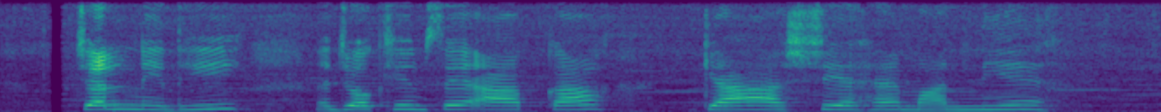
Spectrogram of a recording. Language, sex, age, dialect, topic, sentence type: Hindi, female, 60-100, Hindustani Malvi Khadi Boli, banking, statement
